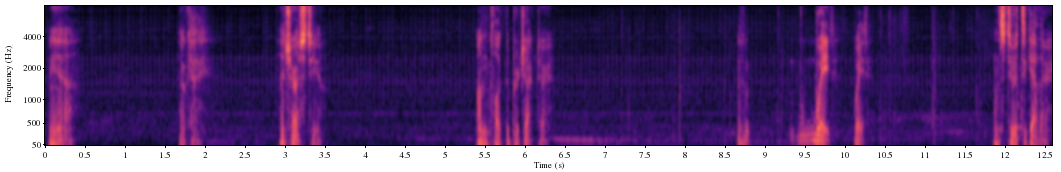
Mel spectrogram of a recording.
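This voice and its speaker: An actor playing a gentle, nervous goth boyfriend in an ASMR roleplay, soft-spoken and stammering when flustered. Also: male voice, extremely low pitch, big pitch swings, slow pace, pauses often, a little hiss or hum, exaggerated voice. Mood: tender, soft.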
